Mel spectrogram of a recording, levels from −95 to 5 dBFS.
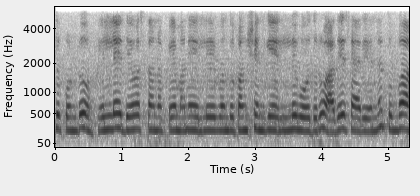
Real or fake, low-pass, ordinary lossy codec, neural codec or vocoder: fake; 5.4 kHz; none; vocoder, 44.1 kHz, 128 mel bands, Pupu-Vocoder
